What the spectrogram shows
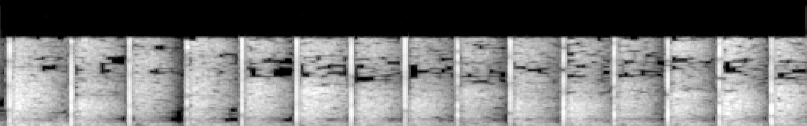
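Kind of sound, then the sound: human body sound, one person clapping hands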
